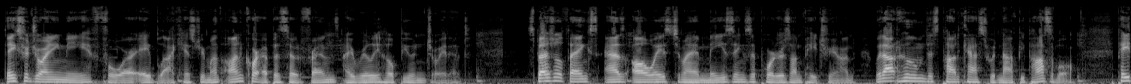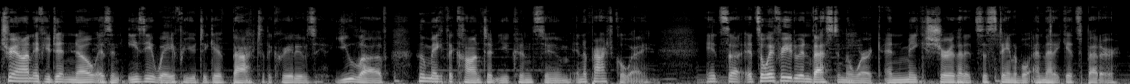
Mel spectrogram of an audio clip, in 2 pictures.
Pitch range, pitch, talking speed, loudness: 95-120 Hz, 105 Hz, 235 wpm, -23 LUFS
